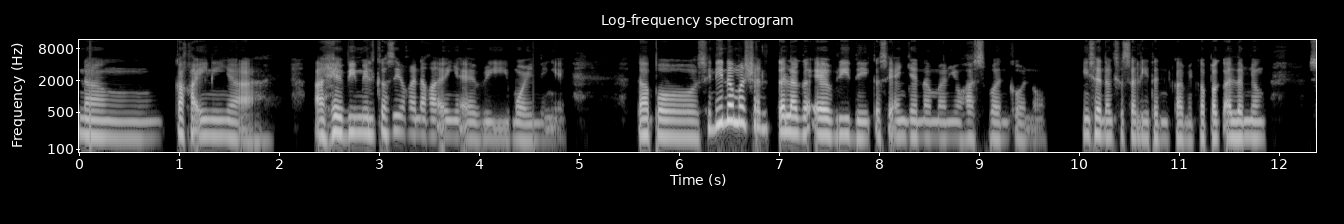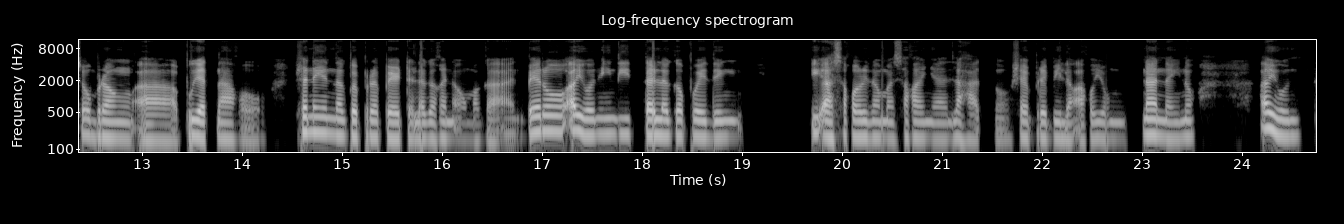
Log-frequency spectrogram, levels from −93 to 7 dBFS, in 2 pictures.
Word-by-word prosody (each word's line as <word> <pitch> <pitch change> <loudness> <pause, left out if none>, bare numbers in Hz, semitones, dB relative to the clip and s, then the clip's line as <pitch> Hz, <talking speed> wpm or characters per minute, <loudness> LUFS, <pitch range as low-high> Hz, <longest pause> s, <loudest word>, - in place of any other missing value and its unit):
ng 180 -3 +1 0.7
kakainin 180 -2 0
niya. 165 - -1 0.8
Ah, 185 - +5
heavy 205 +2 +4
meal 200 -1 +1
kasi 210 0 -2
iyong 200 - -10
kinakain 185 -2 -1
niya 165 -2 -3
every 80 - -9
morning 155 0 -6
eh. - - -45 0.7
Tapos 175 -2 +2
hindi 290 +6 +6
naman 325 -2 +9
siya 275 -3 0 0.2
talaga 205 -2 +6
everyday, 185 -2 +3
kasi 180 -1 -5
nandiyan 170 -1 -2
naman 165 -1 -5
iyong 165 -1 -7
husband 160 -1 -5
ko 155 - -8
'no, 175 -3 -19 0.3
minsan 185 -1 +2
nagsasalitan 165 -1 -4
kami 155 -1 -4
kapag 165 0 0
alam 165 0 +4
niyang 165 -1 -2 0.4
sobrang, 170 -3 -1
ah, 150 -1 0
puyat 175 -2 +5
na 160 -1 0
ako, 150 0 -12 0.3
siya 205 - +5
na 210 - +2
iyon 195 - -2
nagpre-prepare 170 -2 +1
talaga 160 0 -3
kinaumagahan, 155 0 -6
pero 215 +3 +3
ayun 185 -4 +5
hindi 190 0 -4
talaga 180 -1 +4
puwedeng 170 0 -2 0.7
i-asa 175 -3 +2
ko 170 -1 +1
rin 170 - -4
naman 165 -1 -4
sa 170 - -7
kanya 165 -1 -4
lahat 160 -2 -5
'no, 80 0 -14
siyempre 165 0 -2
bilang 160 -1 -5
ako 145 - -5
iyong 160 0 -8 0.3
nanay 175 -3 +3
'no, 175 0 -4 0.7
ayun. 180 -8 +2
170 Hz, 155 wpm, -23 LUFS, 160-185 Hz, 0.8 s, naman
